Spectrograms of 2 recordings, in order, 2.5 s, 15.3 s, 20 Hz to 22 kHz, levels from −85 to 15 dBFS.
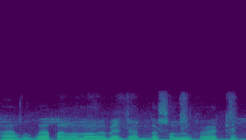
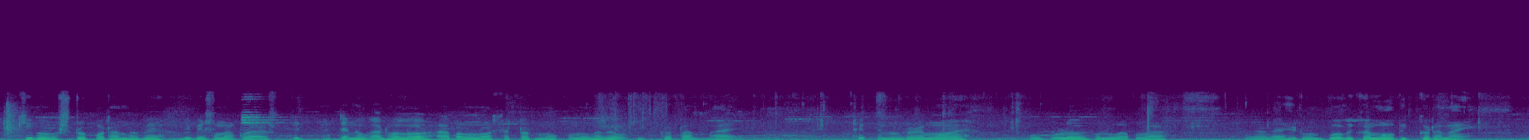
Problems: constant background noise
